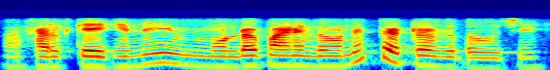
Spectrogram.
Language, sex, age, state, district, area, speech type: Odia, male, 18-30, Odisha, Kendrapara, urban, conversation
